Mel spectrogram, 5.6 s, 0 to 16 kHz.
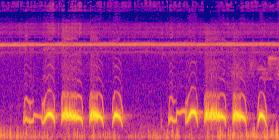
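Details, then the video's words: Spotted dove, stated to be wild, recorded live in 2021 as a decoy bird. Two phrases of a rising intro note and four rough coos each, over low rumbling handling noise and a thin continuous high tone. "นกเขาใหญ่ป่าเต็ม100% บันทึกสดเสียงต่อนก2564"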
